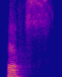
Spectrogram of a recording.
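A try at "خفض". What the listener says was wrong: खफ्द, हफ्स नहीं बेटा, वो खफ्द है, खफ्द। अरबी वाला देखें आप। खफ्स नहीं बेटा, खफ्द, इट्स दॉद, राइट।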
